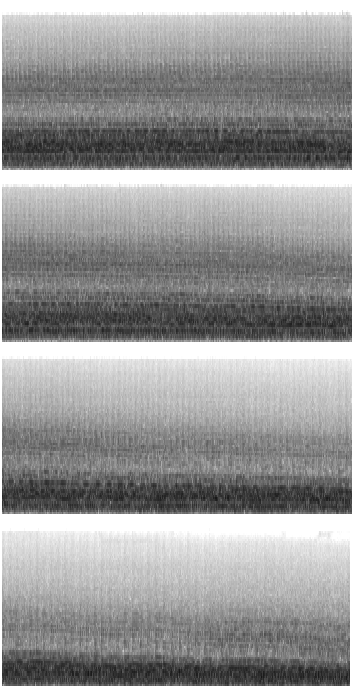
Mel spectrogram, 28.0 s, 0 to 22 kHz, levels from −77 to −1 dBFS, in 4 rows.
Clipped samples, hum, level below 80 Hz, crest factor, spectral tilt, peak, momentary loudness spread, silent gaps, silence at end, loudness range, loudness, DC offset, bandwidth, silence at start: under 0.1%; none; -42 dBFS; 12 dB; -5.5 dB/octave; 0 dBFS; 2 LU; none; 0 s; 1 LU; -13 LUFS; under 0.1%; 16 kHz; 0 s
